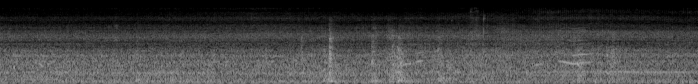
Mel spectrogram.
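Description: Engine of heavy machinery running steadily, with a couple of sharp knocks about three and four seconds in and a few short chirps.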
